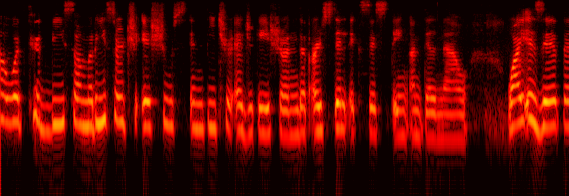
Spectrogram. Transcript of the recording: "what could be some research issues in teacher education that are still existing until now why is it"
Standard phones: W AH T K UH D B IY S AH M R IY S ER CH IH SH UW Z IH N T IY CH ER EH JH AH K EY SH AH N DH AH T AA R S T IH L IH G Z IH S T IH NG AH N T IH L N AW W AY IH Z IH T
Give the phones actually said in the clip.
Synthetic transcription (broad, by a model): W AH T K UH D B IY S AH M R IY S ER CH IH SH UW S IH N T IY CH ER EH JH AH K EY SH AH N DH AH T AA R S T IH L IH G S IH S T IH NG AH N T IH L N AW W AY IH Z IH T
